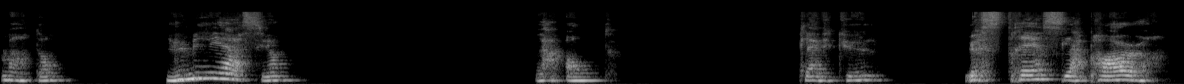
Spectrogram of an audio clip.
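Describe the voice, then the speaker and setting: A woman with a Québécois French accent leading a guided group tapping session, speaking slow, calm phrases for others to repeat. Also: mid-range voice. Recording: roomy sound from a distant mic.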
